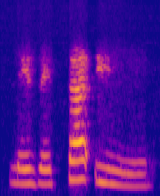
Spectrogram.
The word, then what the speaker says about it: les États-Unis: Les États-Unis. Rihanna? Les États-Unis. Ok, très bien. Yes, Paris, you miss your liaison.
